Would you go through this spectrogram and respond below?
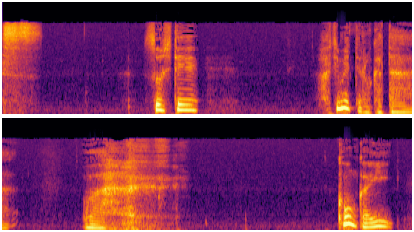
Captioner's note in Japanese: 笑い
